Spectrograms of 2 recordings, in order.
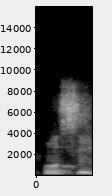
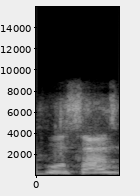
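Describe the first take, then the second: First: "फोर्सेस" with a short front vowel in the last syllable; "फोर्सेस" like English "forces", no open "aa"; variant pronunciation. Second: "फोर्सास" with a long open "aa" in the last syllable; "फोर्सास" ending to rhyme with "pass" in an open "aa"; variant pronunciation. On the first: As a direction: say "फोर्सेस", ending in "-ses". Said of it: "कुछ लोग फोर्सेस बोलते हैं". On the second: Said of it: "कुछ लोग फोर्सास बोलते हैं". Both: Shown as a demonstration.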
